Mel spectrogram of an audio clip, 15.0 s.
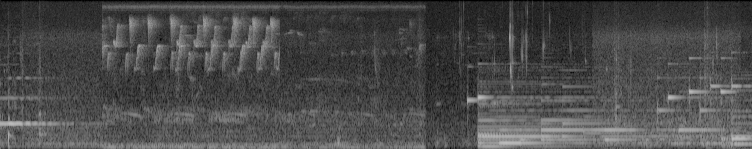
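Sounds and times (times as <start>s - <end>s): insect whine: 0.0s - 8.5s
faint outdoor background noise: 0.0s - 15.0s
bird chirping: 2.0s - 8.6s.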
